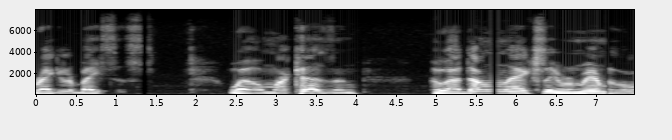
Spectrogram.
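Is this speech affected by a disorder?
Yes: traumatic brain injury.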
